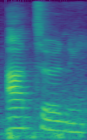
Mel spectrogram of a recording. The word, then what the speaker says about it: attorney: that's not the pronunciation it is attorney attorney just as in attorney general so power attorney what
